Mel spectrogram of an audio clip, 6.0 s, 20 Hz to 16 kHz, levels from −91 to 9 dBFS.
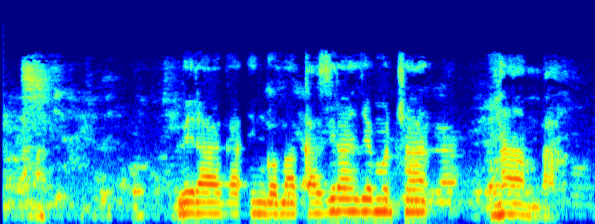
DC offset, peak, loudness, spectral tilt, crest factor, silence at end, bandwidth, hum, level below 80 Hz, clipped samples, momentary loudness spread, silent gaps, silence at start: under 0.1%; -2 dBFS; -16 LUFS; -7 dB/octave; 14 dB; 0.15 s; 7.4 kHz; none; -48 dBFS; under 0.1%; 16 LU; none; 0.05 s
